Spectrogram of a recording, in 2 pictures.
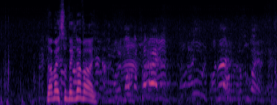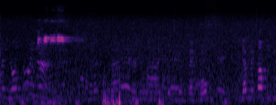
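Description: Men shout to each other across an open field outdoors.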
